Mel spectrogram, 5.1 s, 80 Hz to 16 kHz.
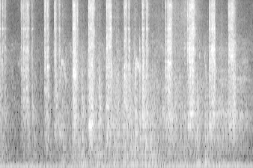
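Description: A ratchet wrench clicks in steady quick bursts while bolts are tightened down on a 1972 C10 cooling system upgrade, close and fairly quiet over a low background hum, with no talking.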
